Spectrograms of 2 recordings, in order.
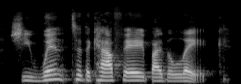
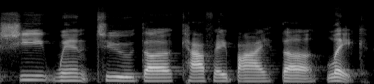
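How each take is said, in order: First: Stressed syllables stand out over short unstressed ones. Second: Every syllable gets equal weight and length. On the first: The speaker calls it right. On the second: The speaker calls it wrong.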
